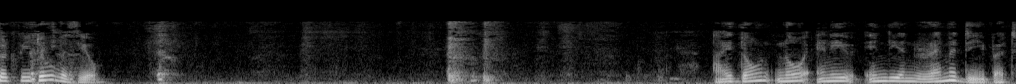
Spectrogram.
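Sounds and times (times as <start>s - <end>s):
speech: 0.0s - 1.1s, 7.2s - 10.1s
low hush: 0.0s - 10.1s
audience members coughing: 4.4s - 5.2s.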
